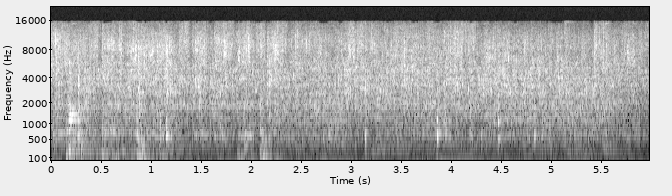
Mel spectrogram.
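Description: Tap water running into a stainless steel colander of cooked tapioca pearls while hands stir and rub the pearls: a steady splashing hiss, with a few soft knocks in the first two seconds.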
